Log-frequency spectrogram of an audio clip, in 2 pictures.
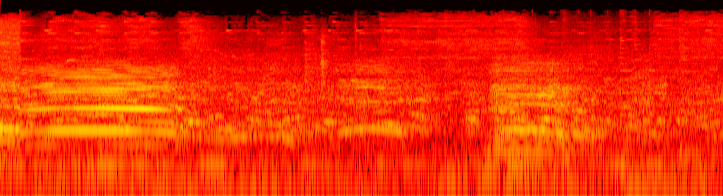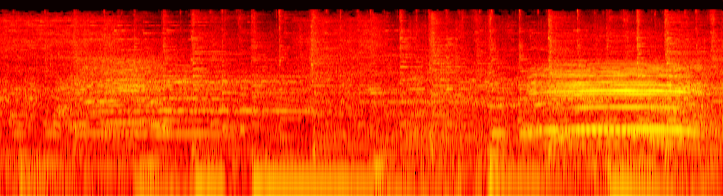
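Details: Cattle lowing at the Nueva Guadalupe livestock market in El Salvador: a series of loud, rich moos, some arching up and down in pitch, recurring every few seconds across the recording amid background market bustle and clatter.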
